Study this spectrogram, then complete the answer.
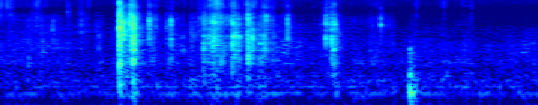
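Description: Glass beads click and clatter against each other in a hand.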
